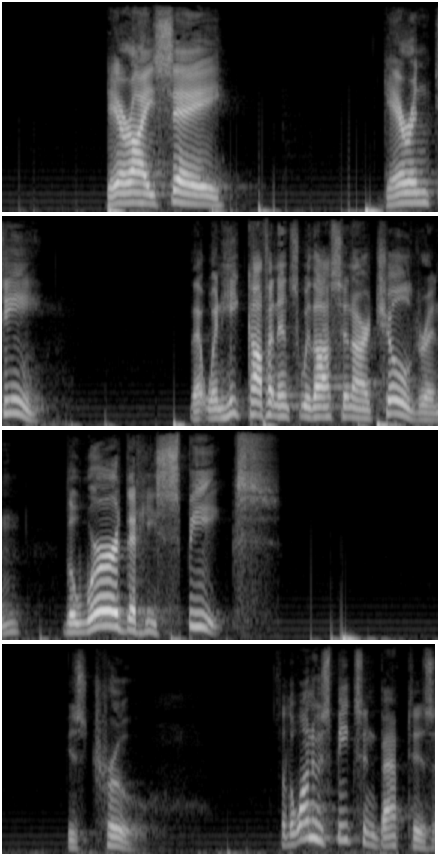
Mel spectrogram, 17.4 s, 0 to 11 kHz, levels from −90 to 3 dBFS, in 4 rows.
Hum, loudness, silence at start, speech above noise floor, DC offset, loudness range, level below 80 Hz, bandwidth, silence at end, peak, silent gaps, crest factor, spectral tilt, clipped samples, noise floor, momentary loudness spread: none; -23 LUFS; 1.05 s; 48 dB; under 0.1%; 16 LU; -48 dBFS; 10.5 kHz; 0 s; -4 dBFS; none; 22 dB; -4 dB/octave; under 0.1%; -71 dBFS; 19 LU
